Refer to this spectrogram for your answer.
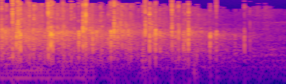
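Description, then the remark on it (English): Applause from a small audience for a contestant who correctly answered a New England Patriots trivia question, a dense patter of many hands clapping at a steady moderate level, with a few sharper claps standing out before it thins and fades near the end. “Clap it up again.”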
